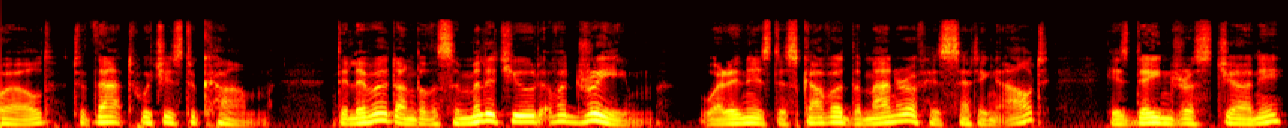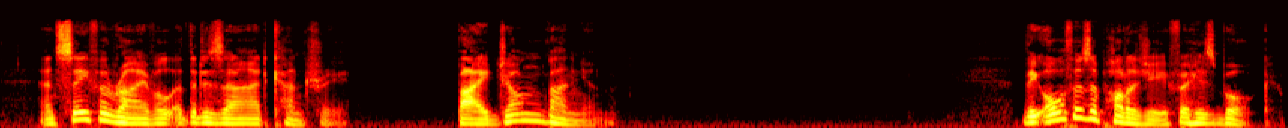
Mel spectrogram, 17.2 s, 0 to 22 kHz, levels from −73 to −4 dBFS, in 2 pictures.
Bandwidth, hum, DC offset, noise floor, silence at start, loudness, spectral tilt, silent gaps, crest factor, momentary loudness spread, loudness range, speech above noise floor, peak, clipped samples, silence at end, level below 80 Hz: 12.5 kHz; none; under 0.1%; -62 dBFS; 0 s; -22 LUFS; -5.5 dB/octave; none; 22 dB; 11 LU; 4 LU; 40 dB; -2 dBFS; under 0.1%; 0.15 s; -50 dBFS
